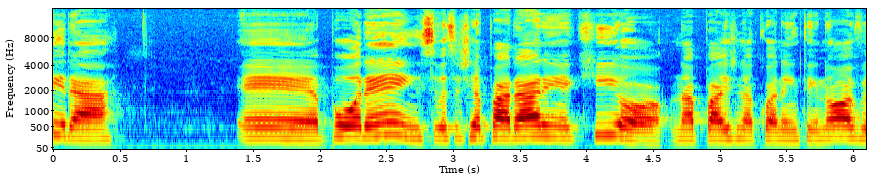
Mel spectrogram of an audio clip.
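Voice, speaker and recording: Woman teacher, high voice, patient, step-by-step grammar lesson. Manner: patient, explains step by step to students.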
